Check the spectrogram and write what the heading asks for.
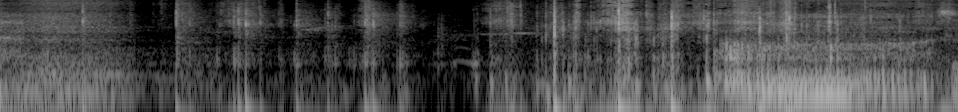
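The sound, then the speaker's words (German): The first envelope is torn open, with short irregular rips and crinkly paper rustling, then a louder, steadier stretch of tearing and crumpling toward the end. No one speaks. “Soll ich den ersten Briefumschlag öffnen?”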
